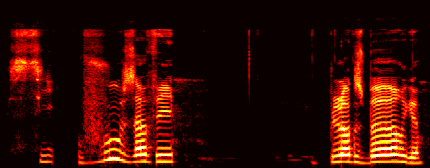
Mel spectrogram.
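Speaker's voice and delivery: very slow, stretched-out words; slow dictation. Real, not acted. Streamer typing an announcement for Bloxburg players, slow dictation. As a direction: read it out as you type it.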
